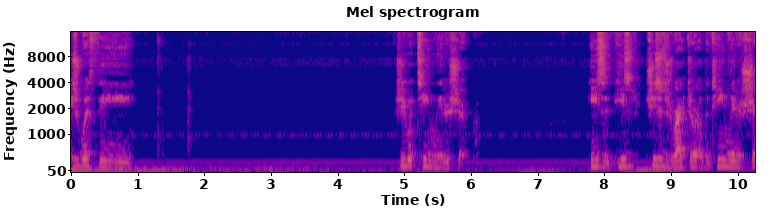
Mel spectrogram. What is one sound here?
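A man talks calmly and close by, in short bursts with pauses.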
